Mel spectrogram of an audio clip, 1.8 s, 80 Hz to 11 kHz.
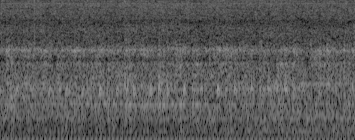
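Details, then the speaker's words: Kubota KH-90 mini excavator (built 1984 onward), 4,900 hours, diesel needing a little glow: short stretch of even low idle with steady firing, no knocking or misfire; starts okay for its hours. "It starts okay for the amount of hours. It goes alright."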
